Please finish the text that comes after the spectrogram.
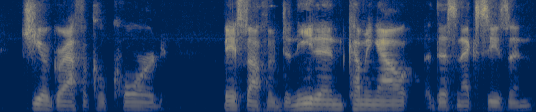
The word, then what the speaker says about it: Dunedin: I'm a good friend of their merchandiser in Dunedin. I pronounce it wrong. Dunedin.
